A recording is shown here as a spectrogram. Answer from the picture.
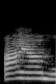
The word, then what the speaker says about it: Ion: It's Ion like the, you know, the charged atom.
